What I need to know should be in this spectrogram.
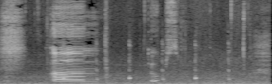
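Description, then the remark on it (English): Steady road rumble inside a moving car on its way to the gym, with the car's turn-signal blinker ticking softly at a regular pace, plus a brief tonal hum early on and other cars passing outside. “I am on my way to the gym, so that's my blinker, and there's cars, so, you know.”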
